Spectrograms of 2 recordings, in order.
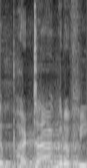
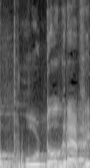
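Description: First: फोटोग्राफी as "fuh-TAA-gruh-fee"; correct photography. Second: फोटोग्राफी as "FO-to-graphy", full o vowels; wrong photography. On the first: Teacher gives the English way, फोटोग्राफी as "fuh-TAA-gruh-fee". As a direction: stress the second syllable of फोटोग्राफी. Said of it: "इसे फोटोग्राफी कहते हैं". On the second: Teacher rejects a common reading, फोटोग्राफी as "FO-to-graphy". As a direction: stress the start of फोटोग्राफी, like photo plus graphy. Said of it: "नहीं कहते". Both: Shown as a demonstration.

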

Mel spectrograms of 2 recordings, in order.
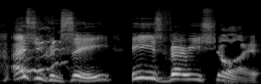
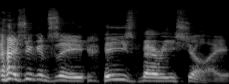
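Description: First: Slow sarcastic delivery of "very shy"; drawn-out mocking tone. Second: Sincere. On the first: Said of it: "in a sarcastic tone". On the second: Shown as a demonstration. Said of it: "you don't say in a sarcastic tone".

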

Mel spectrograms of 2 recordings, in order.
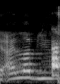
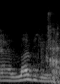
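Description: First: "I love you" lifted high and sung to the dog; pet talk prompt. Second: Soft prompt. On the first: Owner prompting her dog, high sing-song "I love you". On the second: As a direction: model "I love you" quietly for the dog to copy. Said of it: "No, say". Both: Shown as a demonstration.

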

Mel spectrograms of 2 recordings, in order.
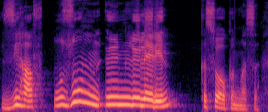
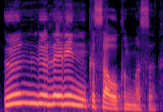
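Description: First: "uzun" stressed, read slowly; slow dictation for students; slow emphatic definition. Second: "Ünlülerin" stressed, slowly repeated; teacher repeating the key phrase slowly; slow repeated emphasis. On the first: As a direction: dictate "Zihaf uzun ünlülerin kısa okunması" slowly, leaning on "uzun". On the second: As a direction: repeat "Ünlülerin kısa okunması" slowly, leaning on "Ünlülerin". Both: Shown as a demonstration. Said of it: "Tanım çok önemli".

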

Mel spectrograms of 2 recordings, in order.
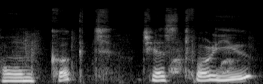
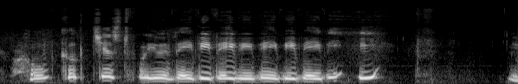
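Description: First: Said in the usual way. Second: Squeaky singsong for a pet; high-pitched baby talk. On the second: Acted. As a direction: coo it way up high. Repeated phrase, high take.

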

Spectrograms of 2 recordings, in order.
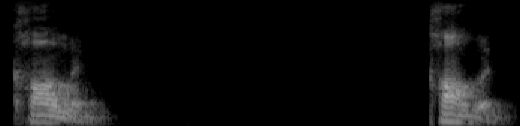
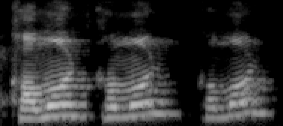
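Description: First: "common" with a reduced, light second "o"; slow, lower "common", falling away at the end; carefully weaken the end of "common"; model pronunciation. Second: Quick, high "Common" with a full second "o"; mock misread "common", end not reduced; wrong pronunciation. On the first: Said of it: "这O是呃". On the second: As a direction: give both syllables of "common" equal weight, rising. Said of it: "可不可以念". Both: Shown as a demonstration.

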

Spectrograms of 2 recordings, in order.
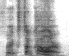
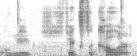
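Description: First: "Fix the color" louder, announced clearly. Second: "fix the color" whispered, much softer and voiceless; "fix the color" barely whispered; muttered under breath. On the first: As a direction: call out "Fix the color" firmly. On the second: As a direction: mumble "fix the color" to yourself. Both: Real, not acted. Muttered then repeated aloud.

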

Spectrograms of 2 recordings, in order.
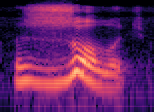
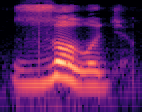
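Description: First: Жолудь said with a clear zh at the start; corrected word. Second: Золудь said with a clear z instead of zh; wrong sound on purpose. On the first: Teacher gives the children the fixed word жолудь, with zh. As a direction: give the right жолудь with a clean zh. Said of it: "змінити на літеру «ж»". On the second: Teacher shows the children the wrong word Золудь, with z. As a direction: say Золудь with the z sound, as the mistake to catch. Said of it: "Правильно написано?". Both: Shown as a demonstration.

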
